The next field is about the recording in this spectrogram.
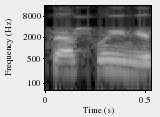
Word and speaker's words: Aisling: But it's pronounced Ashleen. You're saying it right. Thank you, because people say it wrong all the time. But it's spelled, the first name is spelled A-I-S-L-I-N-G.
